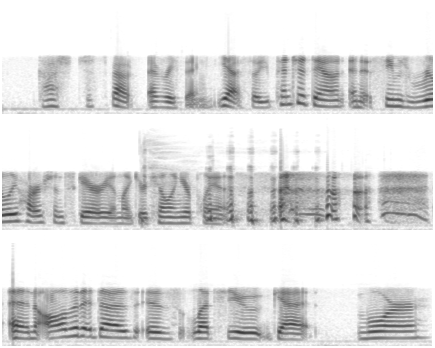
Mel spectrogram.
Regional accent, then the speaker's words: California, United States; You know, I grew up in California. It grows wild all over the place

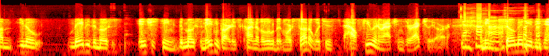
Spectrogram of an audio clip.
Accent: Michigan, United States; Was growing up in Michigan and running around the woods in my backyard

